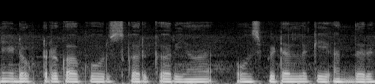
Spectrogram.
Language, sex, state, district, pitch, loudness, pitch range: Hindi, male, Bihar, Vaishali, 125 Hz, -17 LUFS, 120-130 Hz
